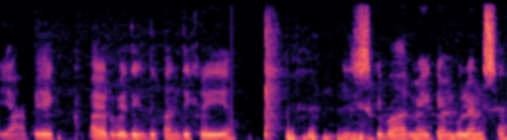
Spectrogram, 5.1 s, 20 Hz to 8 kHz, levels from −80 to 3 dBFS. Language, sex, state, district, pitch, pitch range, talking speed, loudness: Hindi, male, Chhattisgarh, Raigarh, 125 Hz, 125-130 Hz, 165 wpm, -18 LUFS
